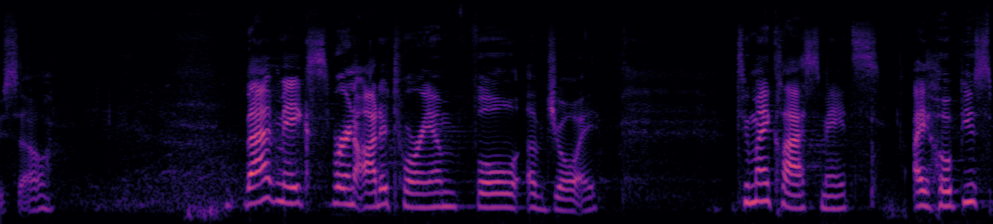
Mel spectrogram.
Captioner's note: laughter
